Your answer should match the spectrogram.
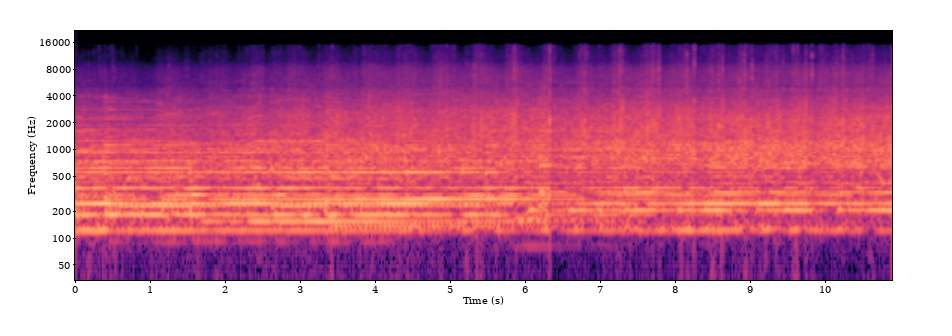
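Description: Live rock band in a stadium, heard from the stands: sustained held chords through the PA, with crowd cheering and applause thickening over the second half.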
